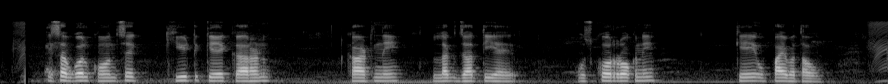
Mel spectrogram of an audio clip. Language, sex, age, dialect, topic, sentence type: Hindi, male, 18-24, Marwari Dhudhari, agriculture, question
